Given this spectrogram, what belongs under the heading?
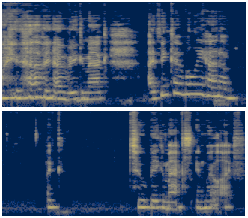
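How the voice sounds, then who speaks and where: Her pitch fairly high and swinging very widely, a woman speaks at a fairly slow pace in a somewhat breathy voice. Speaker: streamer drawing live. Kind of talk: casual chat. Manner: halting.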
